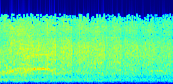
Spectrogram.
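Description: Sustained applause and cheering from Republicans greeting President Trump's remarks during his State of the Union address to both houses of Congress, a dense steady wash of clapping with faint cheering mixed in, holding at a fairly even level throughout.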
